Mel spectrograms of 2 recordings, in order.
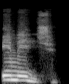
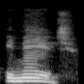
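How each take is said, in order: First: The ending is a short 'ij' sound. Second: The ending is a full 'age' sound. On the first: The speaker calls it right. "it will be pronounced as ij" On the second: The speaker calls it wrong. "not image"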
